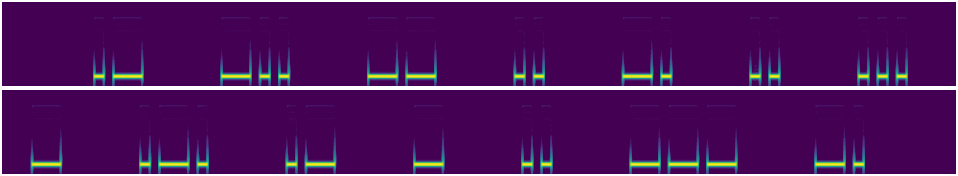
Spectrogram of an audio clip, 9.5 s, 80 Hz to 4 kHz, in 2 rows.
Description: Morse code, heard as a keyed tone, about 25 wpm, spaced as for 15 wpm, 550 Hz. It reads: ADMINISTRATION
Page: news-headlines-in-morse-code-at-15-wpm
